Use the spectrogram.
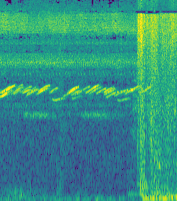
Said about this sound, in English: Explosion sound? Oh, that was the nuke going off. That sounds pretty far away.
